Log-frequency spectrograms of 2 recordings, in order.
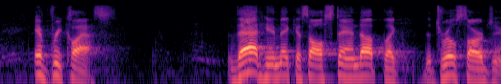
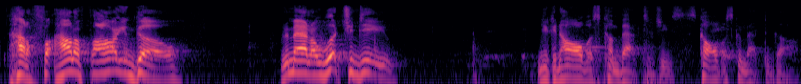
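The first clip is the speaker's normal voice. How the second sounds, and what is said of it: Raspy Eastern North Carolina accent. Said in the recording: “Getting a little more Eastern North Carolina in the accent ... this raspy voice”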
